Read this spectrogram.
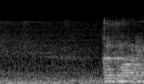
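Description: A man begins speaking through a microphone.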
